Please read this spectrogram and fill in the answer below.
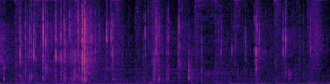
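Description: Foil booster-pack wrapper crinkling and crackling irregularly in the hands as it is handled and opened.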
